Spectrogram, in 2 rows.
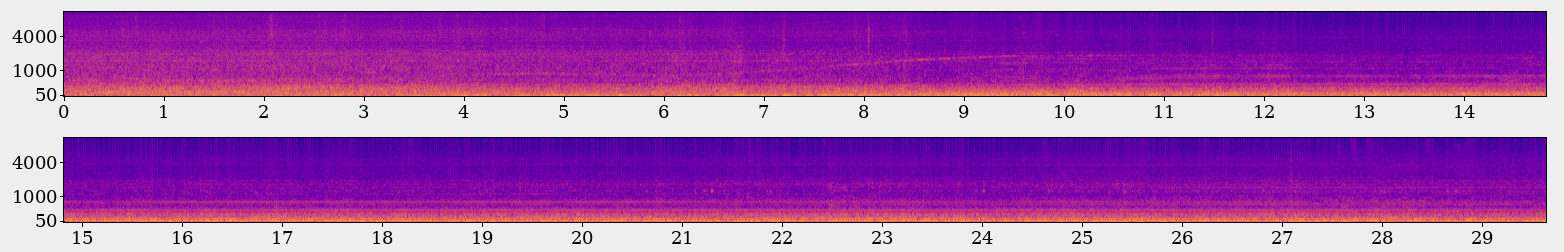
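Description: Cabin sound of a Boeing 737-700's CFM56-7B turbofan engines spooling up for takeoff: several seconds in, the engine whine rises in pitch and then holds steady at takeoff thrust over a heavy low rumble as the airliner accelerates down the runway.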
